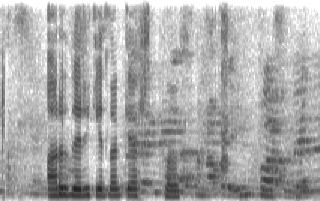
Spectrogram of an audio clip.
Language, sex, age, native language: Icelandic, male, 9, Icelandic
